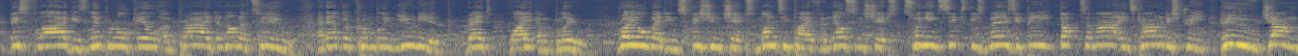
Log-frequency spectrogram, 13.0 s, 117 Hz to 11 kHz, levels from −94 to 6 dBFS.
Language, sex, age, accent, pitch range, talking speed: English, male, 20-39, British, 225-285 Hz, 170 wpm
